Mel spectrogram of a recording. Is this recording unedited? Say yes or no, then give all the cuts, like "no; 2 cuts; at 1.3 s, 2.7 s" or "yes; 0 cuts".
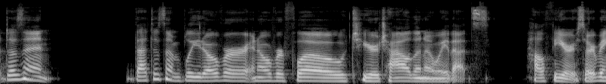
yes; 0 cuts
